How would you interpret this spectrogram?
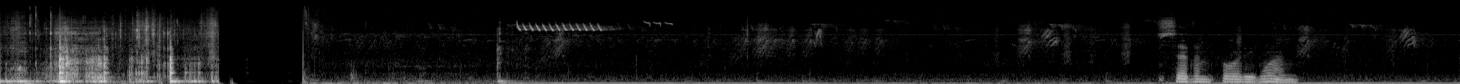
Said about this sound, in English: This is the Moline Gate bird, or at least below the transverse roadway. Bird startled on the old county road, 7:28.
